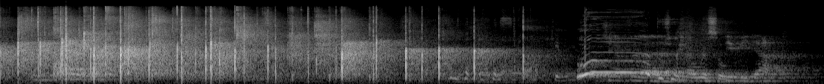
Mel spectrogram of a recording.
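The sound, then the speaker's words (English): A crowd claps in a quick, uneven patter of sharp slaps for several seconds. The clapping then fades as voices and laughter take over. “Clap.”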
